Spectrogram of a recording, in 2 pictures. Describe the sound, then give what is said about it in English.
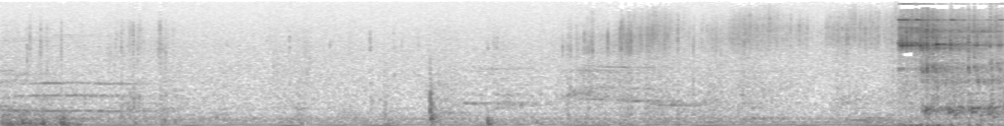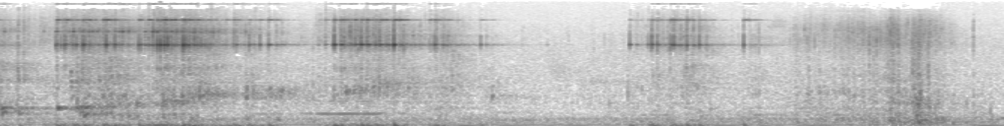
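Pebbles pour from a bag into water to raise the water level, in bursts, a bright clattering, splashing rush that comes in several loud waves with brief pauses between them. Nobody speaks. “We got lots of pebbles in a bag here.”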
